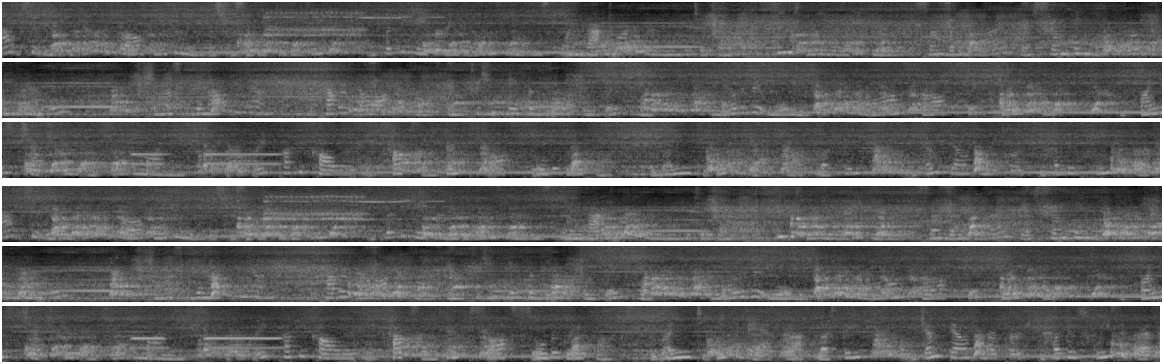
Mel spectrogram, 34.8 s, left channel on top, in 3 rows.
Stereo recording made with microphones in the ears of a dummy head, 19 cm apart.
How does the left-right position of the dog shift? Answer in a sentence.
You can hear the dog go from the right side to the left.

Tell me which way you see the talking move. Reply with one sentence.
In this clip you hear the talking move to the right.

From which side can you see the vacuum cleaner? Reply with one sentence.
In this clip you hear the vacuum cleaner on the left.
